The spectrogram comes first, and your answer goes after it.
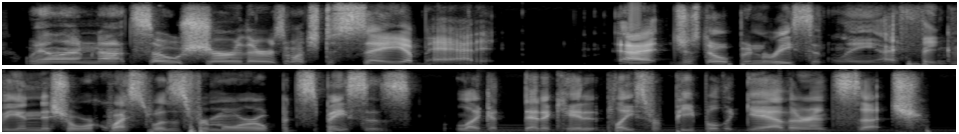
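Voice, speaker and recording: Someone puts on a strained character voice and talks at a moderate pace. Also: man, medium pitch for a man. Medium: game stream. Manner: polished, condescending.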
